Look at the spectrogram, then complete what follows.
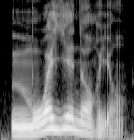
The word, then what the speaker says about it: Moyen-Orient: So it's interesting here because normally if you would have only this word here, you would pronounce it moyen, moyen. Okay, but then as you've got this vowel after, okay, you get to make the liaison between the two. Le Moyen-Orient, Moyen-Orient. Okay, let's start now.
